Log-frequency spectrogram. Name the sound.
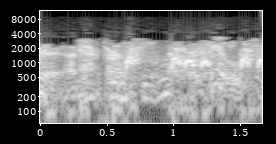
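dog barking and snarling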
